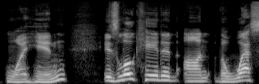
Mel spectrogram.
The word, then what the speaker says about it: Hua Hin: Huah Hin, or pronounced in Thai, Huh Hin, is located on the west side of the Gulf of Thailand, less than a three-hour drive from Bangkok.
